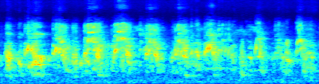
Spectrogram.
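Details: Captive Iraqi white-banded hunting partridge (Chukar) giving harsh, raspy chuck notes in a fast, uneven rattle, about three to four bursts a second; nothing else stands out.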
